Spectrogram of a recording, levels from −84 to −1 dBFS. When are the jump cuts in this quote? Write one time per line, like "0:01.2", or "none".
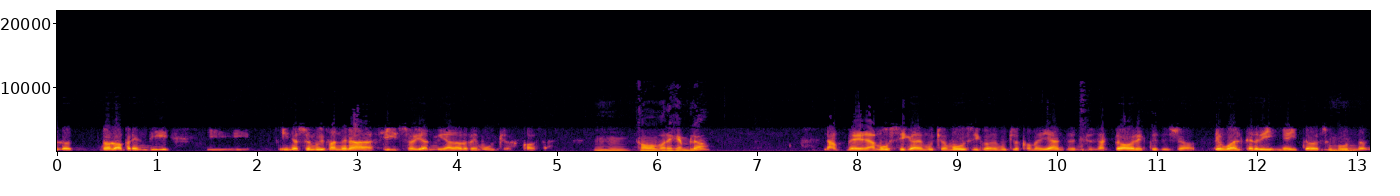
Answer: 0:11.4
